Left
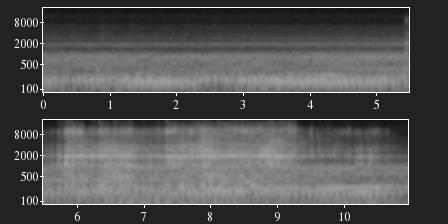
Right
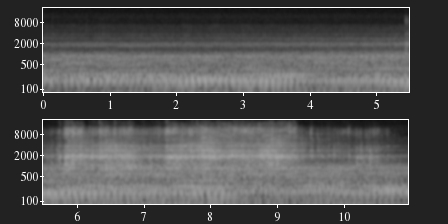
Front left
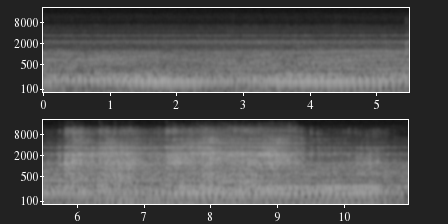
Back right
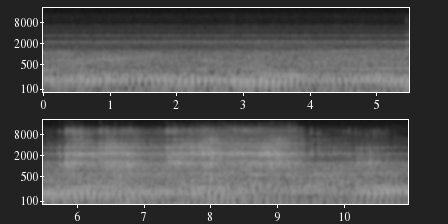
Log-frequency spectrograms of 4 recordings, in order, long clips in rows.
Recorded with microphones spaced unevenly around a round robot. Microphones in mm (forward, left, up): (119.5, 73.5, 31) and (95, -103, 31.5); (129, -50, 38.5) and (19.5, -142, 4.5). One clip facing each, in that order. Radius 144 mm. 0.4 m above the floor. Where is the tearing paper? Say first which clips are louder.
Left 2 dB, front left 2 dB; 110° left, 8 m.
